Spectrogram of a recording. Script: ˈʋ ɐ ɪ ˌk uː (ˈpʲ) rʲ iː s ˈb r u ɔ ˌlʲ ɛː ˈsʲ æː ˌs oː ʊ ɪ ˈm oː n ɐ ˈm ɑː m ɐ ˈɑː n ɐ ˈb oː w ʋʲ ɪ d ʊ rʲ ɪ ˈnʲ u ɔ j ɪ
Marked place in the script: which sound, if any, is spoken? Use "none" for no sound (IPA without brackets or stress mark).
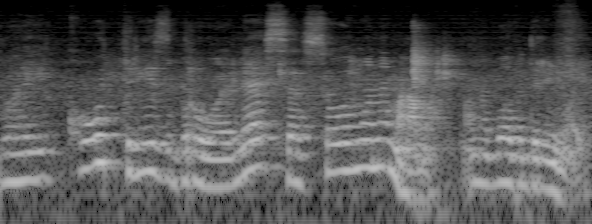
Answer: tʲ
